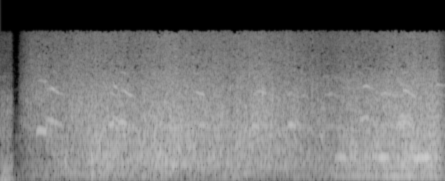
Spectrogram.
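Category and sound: nature, sea waves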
